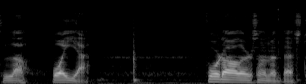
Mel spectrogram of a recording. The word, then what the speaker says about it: La Jolla: diego rattan company 1950s i always want to pronounce that la jolla and i know that is completely wrong but i have to stop myself but it's la jolla four dollars on a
